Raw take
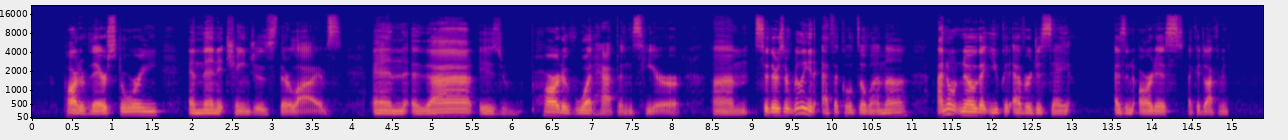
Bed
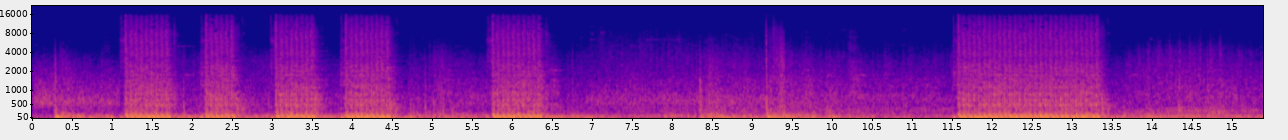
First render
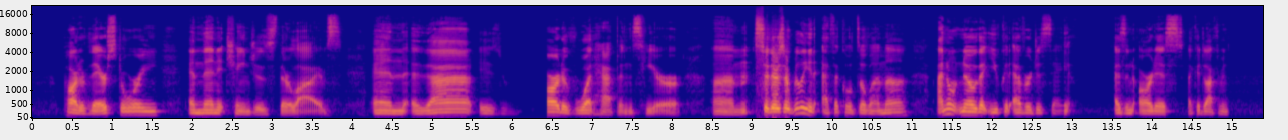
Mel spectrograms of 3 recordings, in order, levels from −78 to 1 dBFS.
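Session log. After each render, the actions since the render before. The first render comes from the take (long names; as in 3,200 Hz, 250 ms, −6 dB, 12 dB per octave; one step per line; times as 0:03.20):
0:05.14–0:06.44: fade out and dull
0:08.86–0:09.47: mid-hump overdrive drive 19 dB, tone 4,500 Hz, clips at −11 dBFS
0:12.33–0:12.90: fade out, to −18 dB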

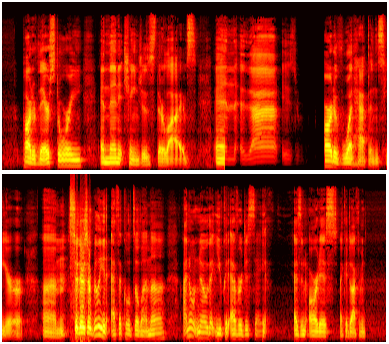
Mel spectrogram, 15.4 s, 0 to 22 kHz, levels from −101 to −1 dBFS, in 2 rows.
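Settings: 0:04.44–0:06.45: high-pass filter 1,400 Hz
0:10.75–0:11.98: downward compressor, threshold −26 dBFS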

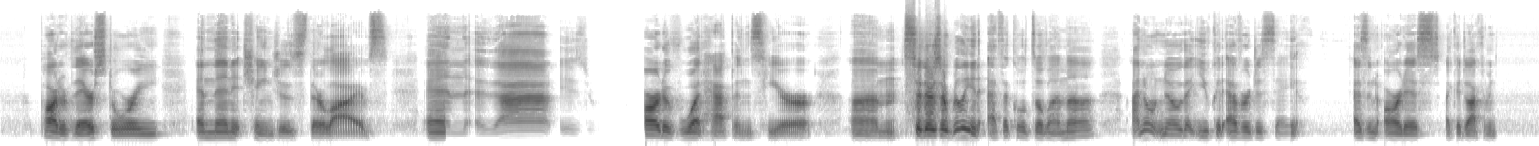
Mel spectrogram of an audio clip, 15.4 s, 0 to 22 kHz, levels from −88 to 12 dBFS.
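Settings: Butterworth high-pass 290 Hz 36 dB per octave
dynamic equaliser 1,100 Hz, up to +7 dB, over −41 dBFS, Q 1.4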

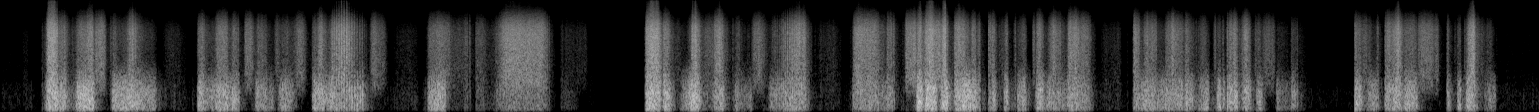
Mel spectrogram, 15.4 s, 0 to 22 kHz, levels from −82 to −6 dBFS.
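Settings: cochlear-implant simulation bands 2
soft clipping −14.5 dBFS, distortion −14 dB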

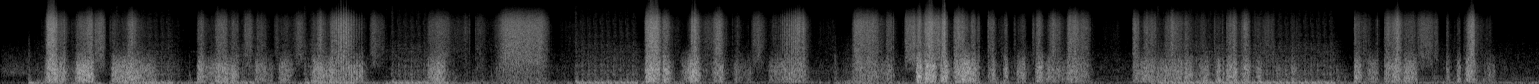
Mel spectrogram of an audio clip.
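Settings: mix in bed −12.5 dB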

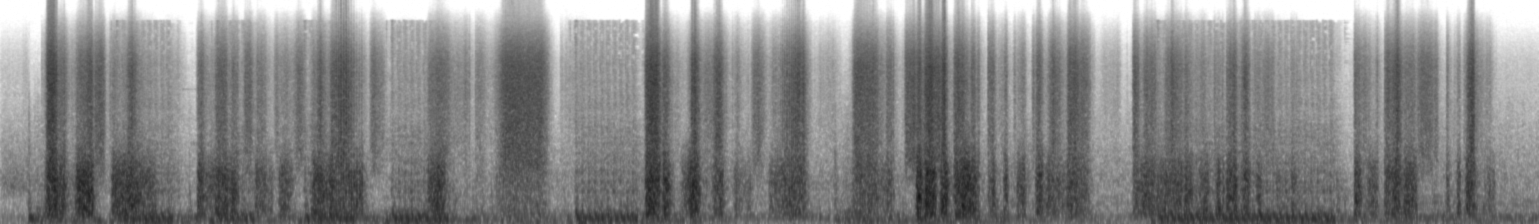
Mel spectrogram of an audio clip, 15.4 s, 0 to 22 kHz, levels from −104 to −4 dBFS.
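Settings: level +9.5 dB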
